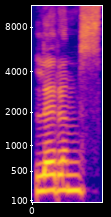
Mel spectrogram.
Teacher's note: 여기서 let이라고 굴려서 소리내는 이유가 대명사의 H가 사라져서 발음을 하지 않으면이 T가 모음 사이에 끼어 있어서 let이라고 굴러가는 미국식 발음이 완성이 됩니다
